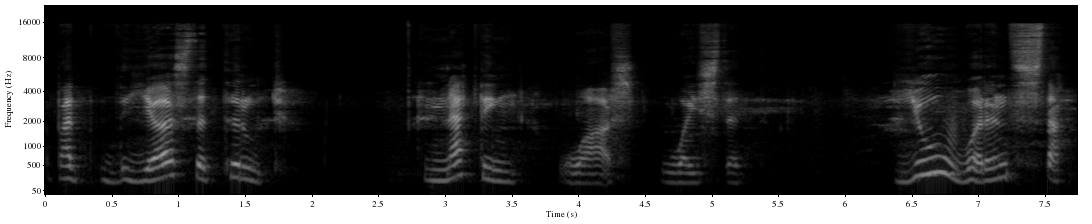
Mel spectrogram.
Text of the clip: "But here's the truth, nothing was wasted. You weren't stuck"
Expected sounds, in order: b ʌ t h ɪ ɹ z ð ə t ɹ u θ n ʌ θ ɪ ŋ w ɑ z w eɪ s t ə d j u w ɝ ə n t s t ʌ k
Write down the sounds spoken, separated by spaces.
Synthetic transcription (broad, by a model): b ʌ t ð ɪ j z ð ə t ɹ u t n ʌ θ ɪ ŋ w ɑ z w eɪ s t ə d j u w ɝ ə n t s t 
